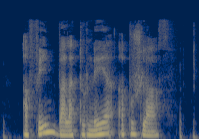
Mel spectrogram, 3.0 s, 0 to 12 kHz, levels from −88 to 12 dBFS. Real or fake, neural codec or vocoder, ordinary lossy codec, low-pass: real; none; AAC, 64 kbps; 7.2 kHz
